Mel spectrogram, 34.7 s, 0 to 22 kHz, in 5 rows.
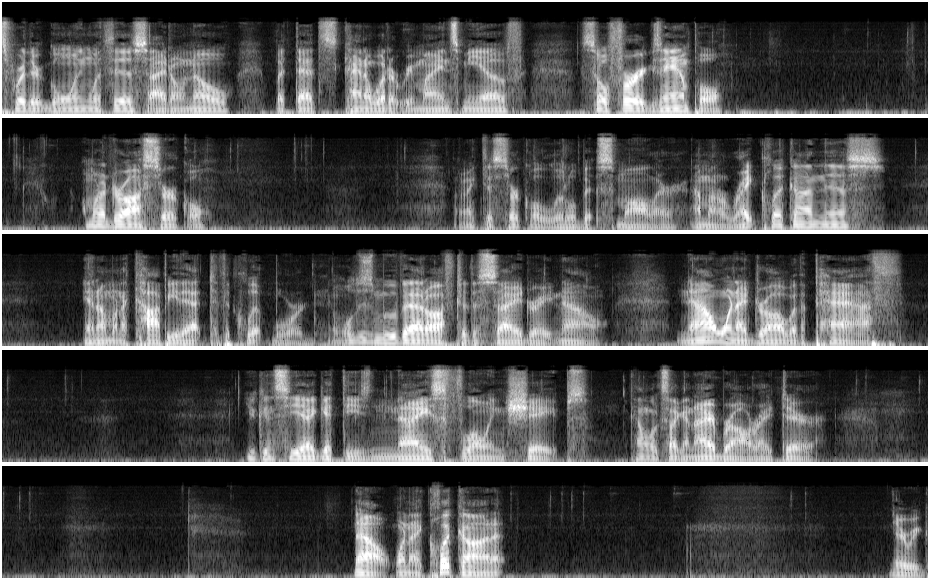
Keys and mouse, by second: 5.3 click, 6.8-7.8 ctrl+drag, 8.4 click, 9.1 click, 9.8-10.9 ctrl+drag, 11.1 click, 12.2 click, 15.0 click, 15.5 click, 16.1 click, 17.3 click, 19.4 click, 20.8 click, 24.0 click, 24.8 click, 26.0 click, 27.2 click, 27.7 click, 30.8 click, 31.4 click, 31.8 click, 33.7 click.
